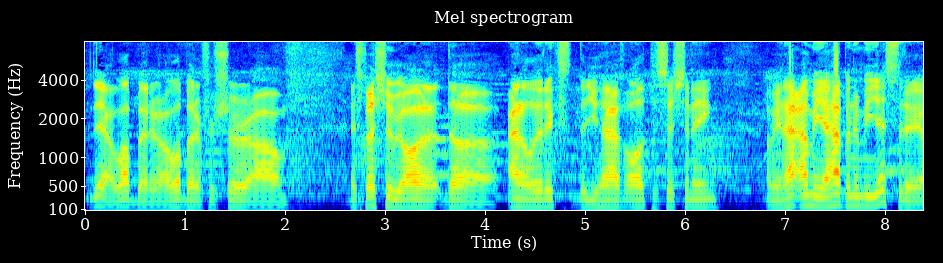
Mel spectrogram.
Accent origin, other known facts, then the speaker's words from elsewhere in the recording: Puerto Rico; English is a second language; moved away as an adult; now in Oakland, United States; I'm from Puerto Rico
